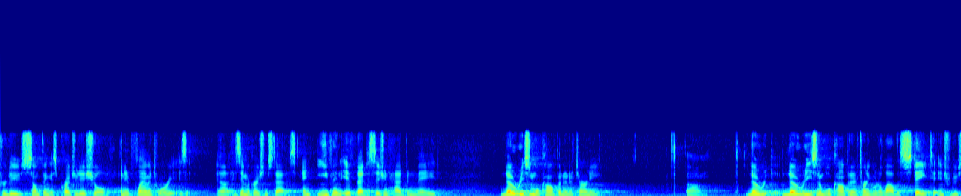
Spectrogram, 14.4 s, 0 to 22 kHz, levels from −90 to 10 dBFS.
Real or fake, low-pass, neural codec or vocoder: fake; 7.2 kHz; vocoder, 22.05 kHz, 80 mel bands, Vocos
